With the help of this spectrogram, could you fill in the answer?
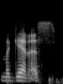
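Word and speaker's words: Megennis: I was pronouncing it Meningus, and it's McGinnis.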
